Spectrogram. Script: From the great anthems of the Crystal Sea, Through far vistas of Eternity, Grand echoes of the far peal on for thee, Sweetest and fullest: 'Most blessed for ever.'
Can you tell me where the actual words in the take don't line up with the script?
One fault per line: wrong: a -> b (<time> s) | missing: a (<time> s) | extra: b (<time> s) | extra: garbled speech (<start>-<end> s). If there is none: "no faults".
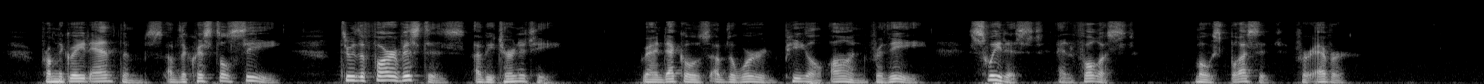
extra: the (3.6 s)
wrong: far -> word (7.3 s)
